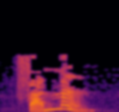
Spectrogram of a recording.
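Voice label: "烦闷", Mandarin Chinese; chinese flashcards; hsk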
